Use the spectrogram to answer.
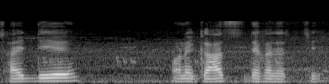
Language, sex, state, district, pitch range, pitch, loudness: Bengali, male, West Bengal, Cooch Behar, 135-145 Hz, 135 Hz, -18 LUFS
